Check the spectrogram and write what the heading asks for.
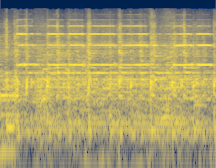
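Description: Georgian folk ensemble music: plucked long-necked lutes keep up a quick rhythm under a high, steady melody line, with a new held note coming in just after the start.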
